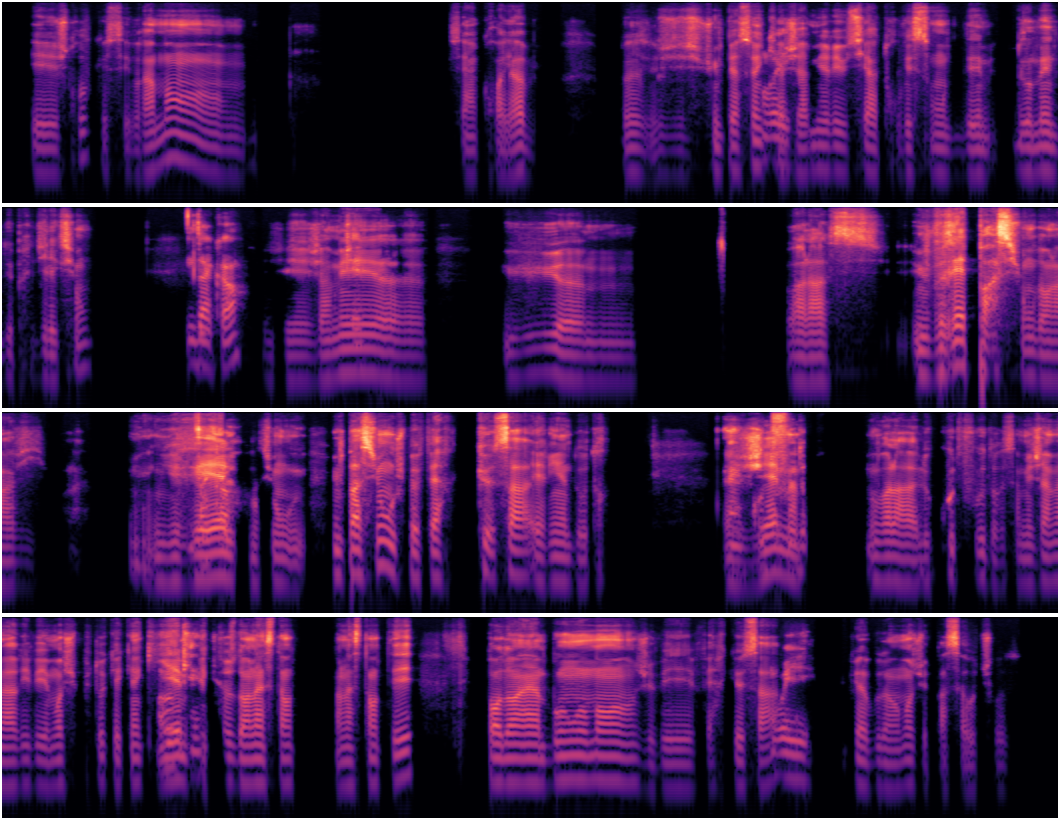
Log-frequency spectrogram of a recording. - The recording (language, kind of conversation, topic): French, unstructured, Qu’est-ce qui te rend triste dans ta vie professionnelle ?
- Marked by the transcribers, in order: other background noise; tapping; lip smack; stressed: "vraie passion"; stressed: "réelle"; stressed: "que ça"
